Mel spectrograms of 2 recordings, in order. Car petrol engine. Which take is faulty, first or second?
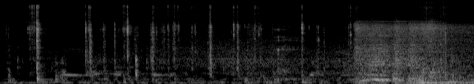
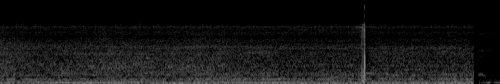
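first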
